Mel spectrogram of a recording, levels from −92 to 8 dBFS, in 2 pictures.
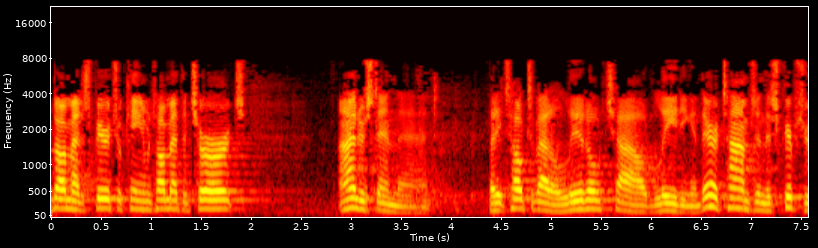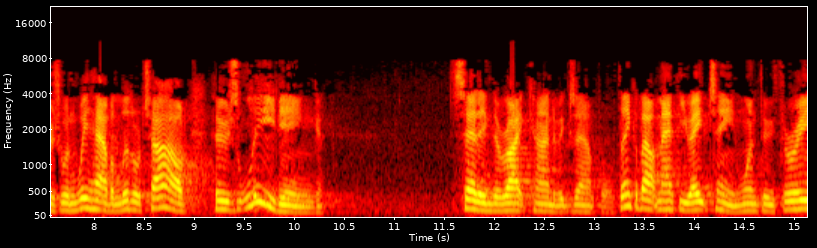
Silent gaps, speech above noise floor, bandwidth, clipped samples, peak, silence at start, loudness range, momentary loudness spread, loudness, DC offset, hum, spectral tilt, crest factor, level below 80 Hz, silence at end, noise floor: none; 37 dB; 8 kHz; under 0.1%; 0 dBFS; 0 s; 3 LU; 9 LU; -20 LUFS; under 0.1%; none; -2.5 dB/octave; 22 dB; -64 dBFS; 0 s; -57 dBFS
